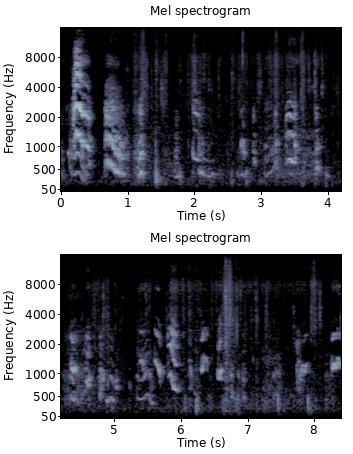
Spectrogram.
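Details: Playful Yorkshire Terrier pups from Stockport, Cheshire, UK, opening with a shrill loud yelp, then keeping up choppy high whimpers, short squeaks and rising whines in quick irregular bursts.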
